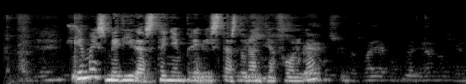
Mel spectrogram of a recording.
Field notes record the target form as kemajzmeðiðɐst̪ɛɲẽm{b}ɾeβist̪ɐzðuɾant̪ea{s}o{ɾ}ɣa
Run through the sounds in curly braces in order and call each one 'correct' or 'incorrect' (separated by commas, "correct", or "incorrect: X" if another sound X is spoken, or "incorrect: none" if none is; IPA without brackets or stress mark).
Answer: incorrect: p, incorrect: f, incorrect: l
